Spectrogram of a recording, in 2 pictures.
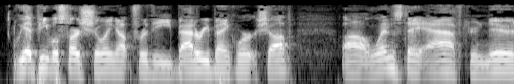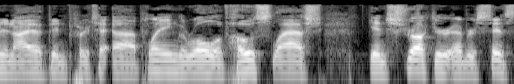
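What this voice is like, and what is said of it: Tired, slightly hoarse voice. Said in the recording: “I'm tired, and you might hear in my voice, uh, I am also a bit hoarse.”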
